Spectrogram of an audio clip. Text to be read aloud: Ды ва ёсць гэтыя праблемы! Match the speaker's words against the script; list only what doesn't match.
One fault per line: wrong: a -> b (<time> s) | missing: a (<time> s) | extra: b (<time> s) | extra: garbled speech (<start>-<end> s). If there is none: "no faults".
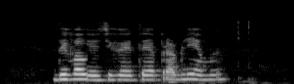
no faults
